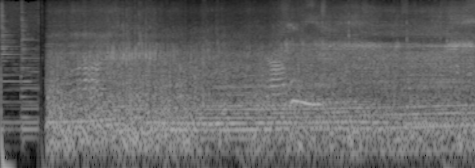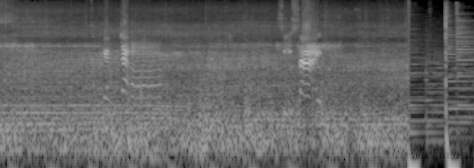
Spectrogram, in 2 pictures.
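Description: A motorcycle's engine runs steadily under way, mixed with heavy wind rush and a few brief voices. Background music cuts off just under a second in and comes back near the end.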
